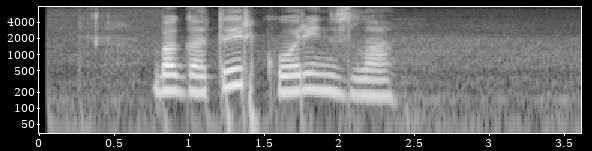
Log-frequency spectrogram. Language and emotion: Russian, neutral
